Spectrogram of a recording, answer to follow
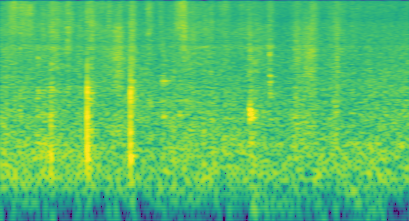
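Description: Near silence: room tone with a few faint, brief clicks from a guitar neck and body being handled.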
